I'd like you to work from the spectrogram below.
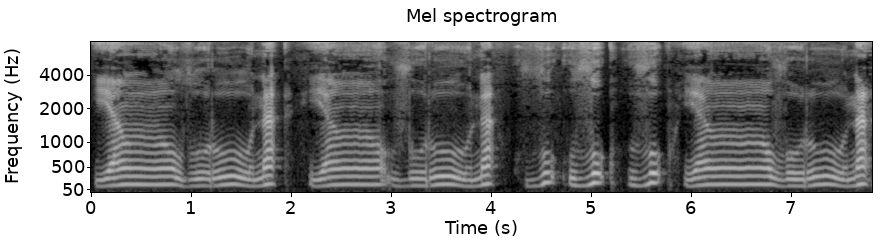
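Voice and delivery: यंज़ुरून drawn out very slowly with a thick "zau"; heavy zaa. Shown as a demonstration. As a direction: chant यंज़ुरून slow and heavy. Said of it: "अगर हम यंज़ुरून पढ़ेंगे".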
